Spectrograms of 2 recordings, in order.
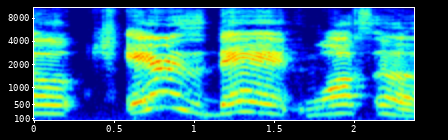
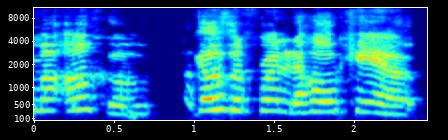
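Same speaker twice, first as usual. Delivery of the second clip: usual speaking voice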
